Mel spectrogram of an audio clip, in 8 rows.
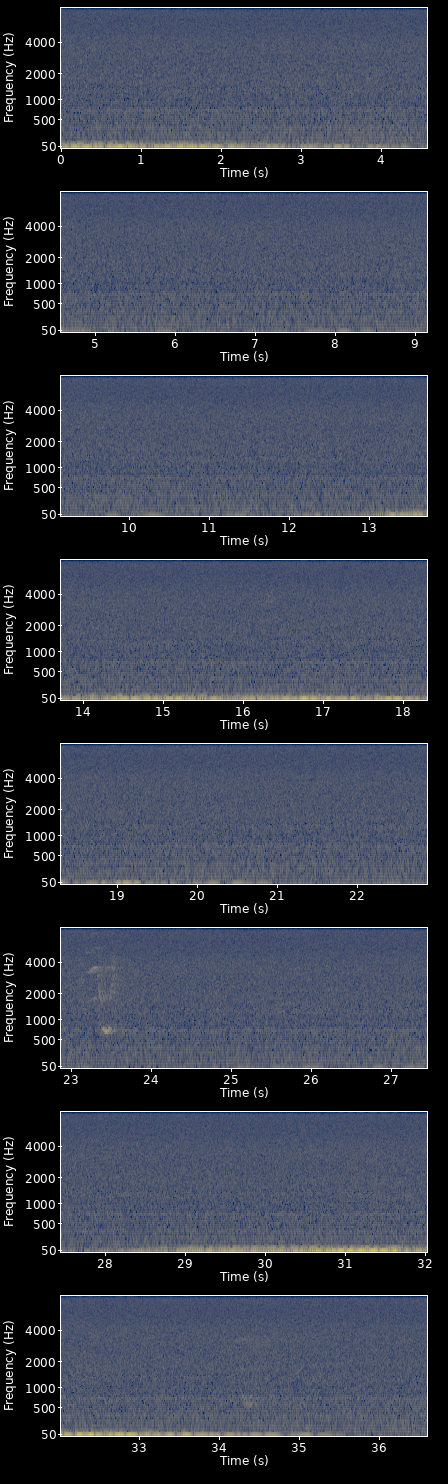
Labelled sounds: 23.2	23.5	killer whale, northern resident, G clan, GG subclan, call N28, 1.5 to 2.2 kHz

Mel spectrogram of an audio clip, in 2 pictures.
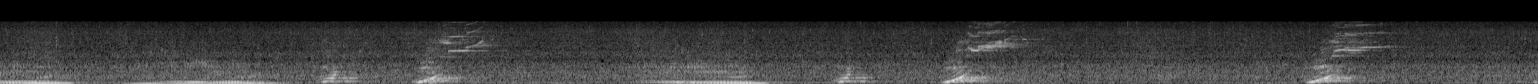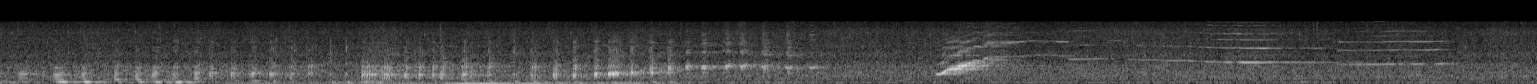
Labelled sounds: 1.9	2.2	humpback whale, 0.88 to 1.2 kHz
4.3	5.0	humpback whale, 1.7 to 3.8 kHz
9.6	10.5	humpback whale, 1.8 to 7.1 kHz
13.3	14.0	humpback whale, 1.7 to 6.6 kHz
22.2	22.7	humpback whale, 0.78 to 2.8 kHz
24.7	28.2	humpback whale, 0.78 to 7.8 kHz
28.7	29.9	humpback whale, 0.88 to 7.7 kHz

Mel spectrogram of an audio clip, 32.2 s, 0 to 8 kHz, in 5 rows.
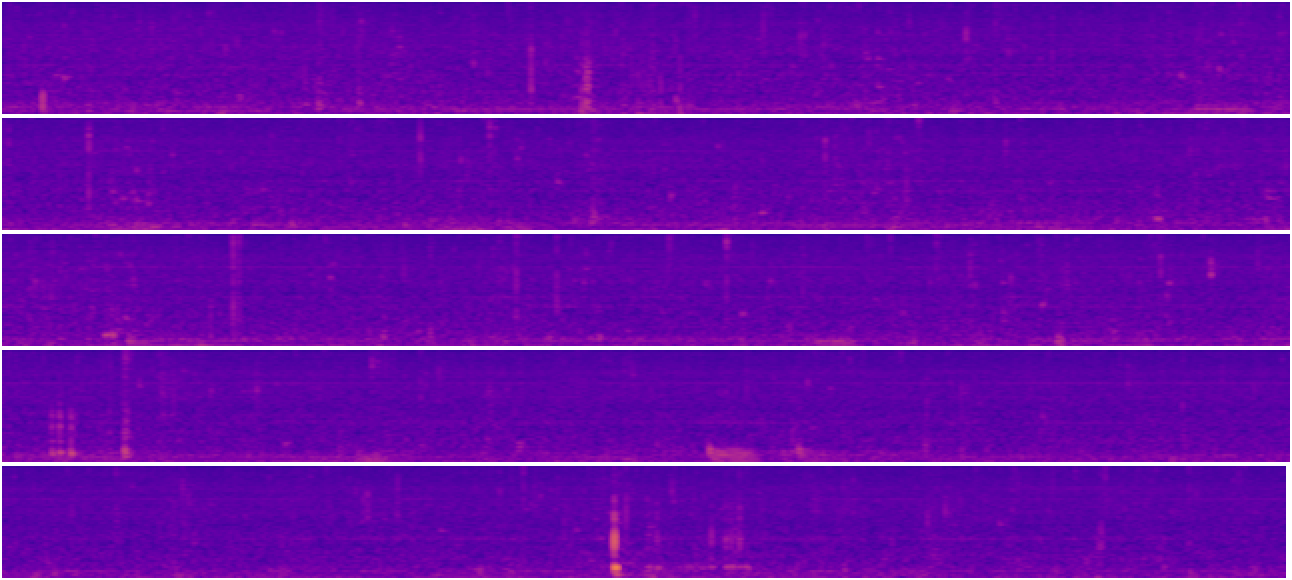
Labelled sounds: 22.5	23.8	fish, 0 to 0.69 kHz

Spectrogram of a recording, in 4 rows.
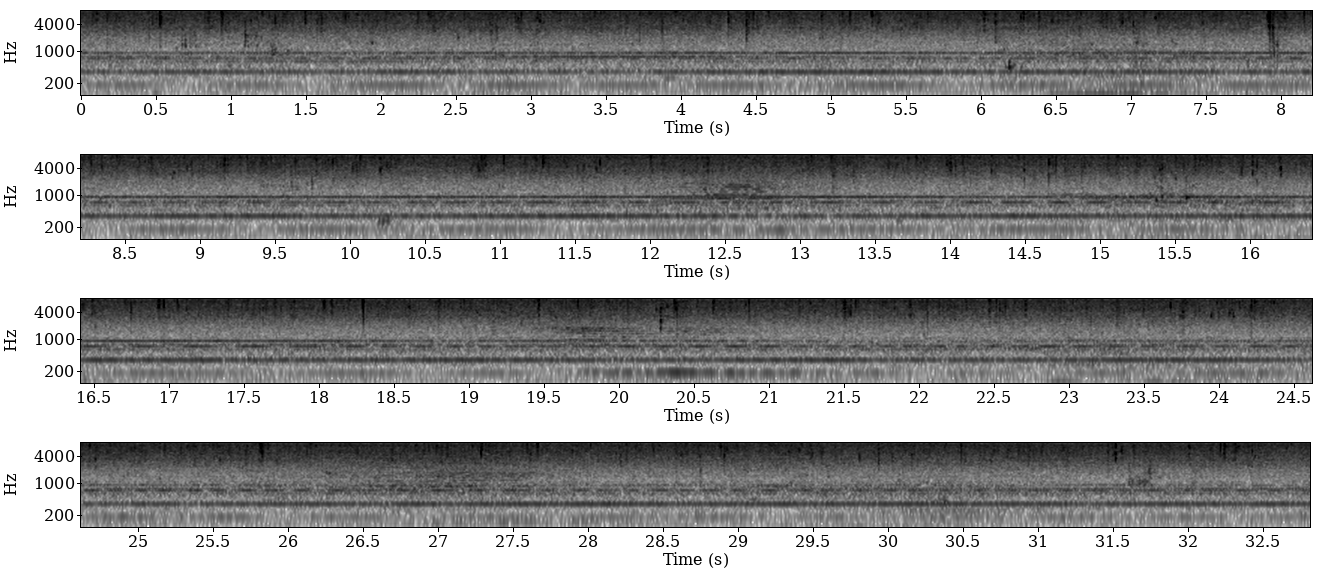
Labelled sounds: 19.4	20.0	humpback whale, 1.5 to 1.9 kHz

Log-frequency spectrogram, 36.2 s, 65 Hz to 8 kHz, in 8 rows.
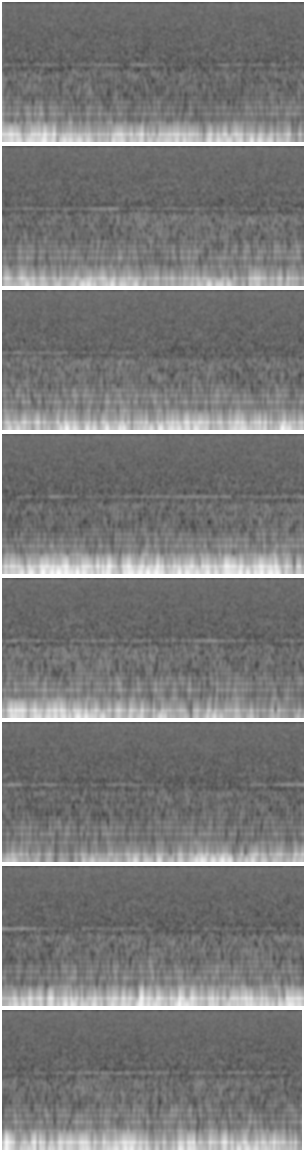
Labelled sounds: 26.7	27.0	vessel noise, 0.90 to 1.0 kHz

